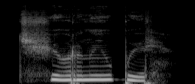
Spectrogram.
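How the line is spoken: Breathed out. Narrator (Russian): выдохнул муж

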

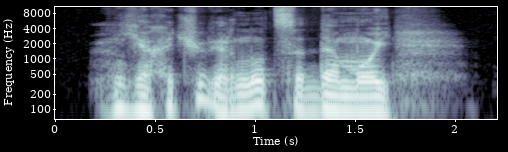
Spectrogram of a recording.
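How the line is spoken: Mumbling under breath. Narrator (Russian): пробормотала она себе под нос

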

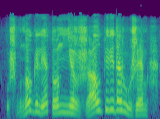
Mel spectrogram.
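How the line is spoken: Joyful young man. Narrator (Russian): радостно сказал широкоплечий парень

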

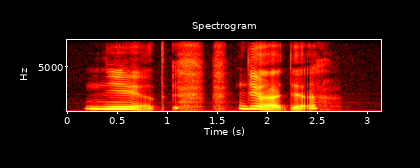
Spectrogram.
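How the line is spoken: Sobbing frightened mumble. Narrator (Russian): всхлипывая от боли и страха, пробормотал Эрн

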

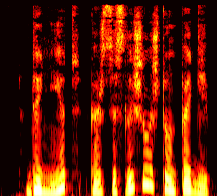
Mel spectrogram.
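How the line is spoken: Uncertain. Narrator (Russian): неуверенно сказала Надежда

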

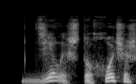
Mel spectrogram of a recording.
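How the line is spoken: Mumbling. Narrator (Russian): бормочет Алиса

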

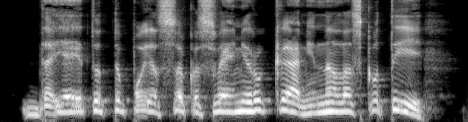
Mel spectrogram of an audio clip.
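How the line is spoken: Hoarse after coughing fit. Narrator (Russian): Начинает хрипеть прокашлявшийся и продышавшийся Хьюга

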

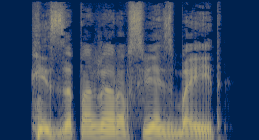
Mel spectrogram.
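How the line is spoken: Snorted. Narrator (Russian): хмыкнул я

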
